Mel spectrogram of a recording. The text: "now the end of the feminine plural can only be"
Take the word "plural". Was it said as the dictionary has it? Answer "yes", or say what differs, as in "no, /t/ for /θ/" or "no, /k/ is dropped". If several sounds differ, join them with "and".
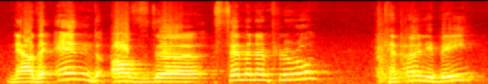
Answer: yes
